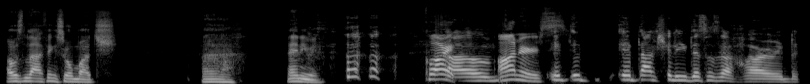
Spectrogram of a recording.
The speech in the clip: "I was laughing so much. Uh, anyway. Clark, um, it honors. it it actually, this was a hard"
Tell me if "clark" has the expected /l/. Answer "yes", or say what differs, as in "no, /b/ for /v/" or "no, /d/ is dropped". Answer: no, /l/ is dropped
